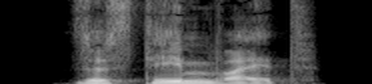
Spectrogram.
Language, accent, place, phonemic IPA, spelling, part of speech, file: German, Germany, Berlin, /zʏsˈteːmˌvaɪ̯t/, systemweit, adjective, De-systemweit.ogg
- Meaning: systemwide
